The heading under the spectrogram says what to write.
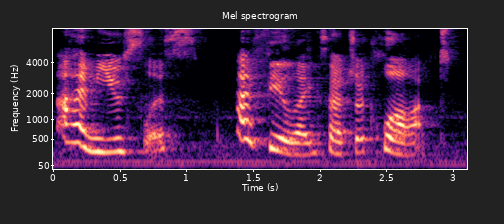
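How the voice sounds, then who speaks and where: A woman's voice: high voice, big pitch swings, unhurried, fairly bright tone, full character voice. A woman voicing a clumsy, sensitive male giraffe in a storybook, earnest and heartfelt. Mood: dejected.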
